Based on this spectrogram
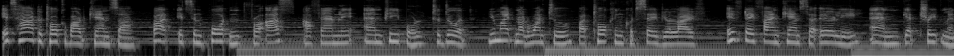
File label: English; Yarn-for-Life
